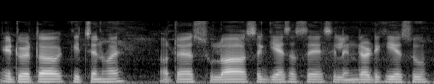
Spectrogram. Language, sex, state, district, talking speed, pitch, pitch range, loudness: Assamese, male, Assam, Kamrup Metropolitan, 165 wpm, 120 Hz, 115-125 Hz, -17 LUFS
